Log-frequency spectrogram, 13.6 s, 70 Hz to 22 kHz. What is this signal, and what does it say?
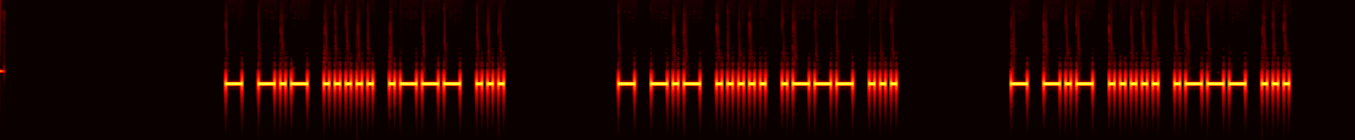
Morse code, heard as a keyed tone, about 22 wpm, 700 Hz. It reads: TK5JS TK5JS TK5JS
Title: DXCC-100 Call Signs - 5 Characters - Repeated 3x - 22wpm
